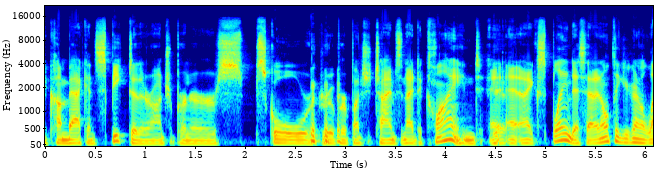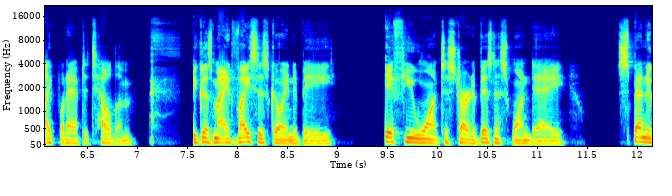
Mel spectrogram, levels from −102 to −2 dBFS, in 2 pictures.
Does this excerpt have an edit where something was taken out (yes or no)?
no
